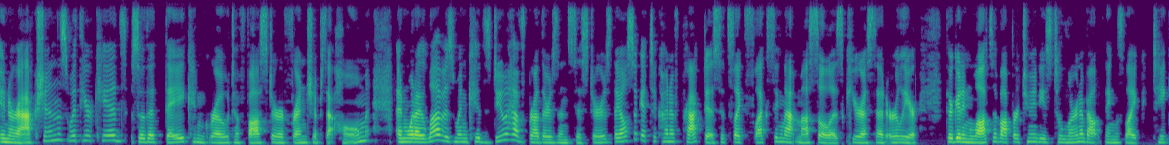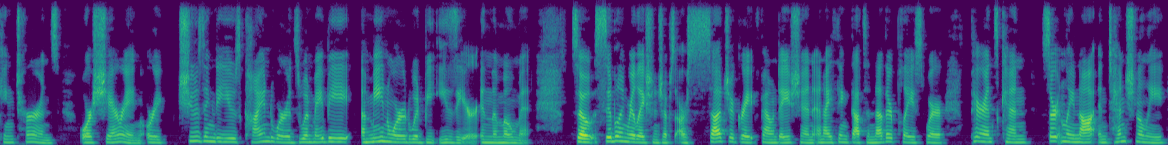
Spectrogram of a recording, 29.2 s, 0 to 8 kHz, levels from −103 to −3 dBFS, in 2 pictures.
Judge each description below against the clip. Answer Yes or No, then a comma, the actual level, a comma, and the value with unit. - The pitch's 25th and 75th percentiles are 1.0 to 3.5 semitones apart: No, average, 4.2 semitones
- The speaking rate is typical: Yes, average, 190 wpm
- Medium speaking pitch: Yes, medium, 180 Hz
